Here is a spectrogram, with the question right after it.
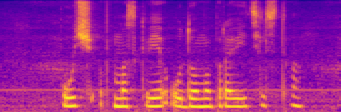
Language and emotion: Russian, neutral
